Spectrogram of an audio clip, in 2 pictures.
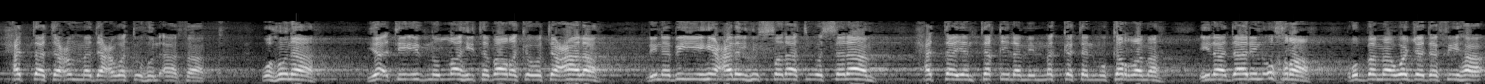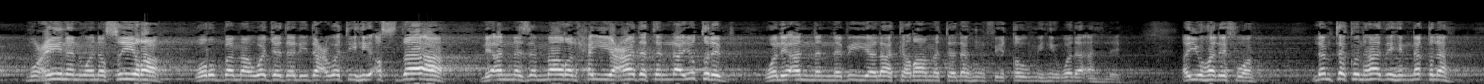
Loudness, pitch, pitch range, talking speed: -13 LUFS, 225 Hz, 215-235 Hz, 105 wpm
